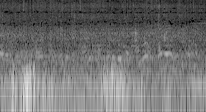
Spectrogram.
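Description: Indistinct distant voices over steady outdoor background noise, with a loud low thump about half a second in.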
